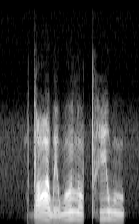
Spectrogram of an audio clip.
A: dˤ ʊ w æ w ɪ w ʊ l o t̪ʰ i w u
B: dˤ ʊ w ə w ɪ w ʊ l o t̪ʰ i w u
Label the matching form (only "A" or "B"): B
